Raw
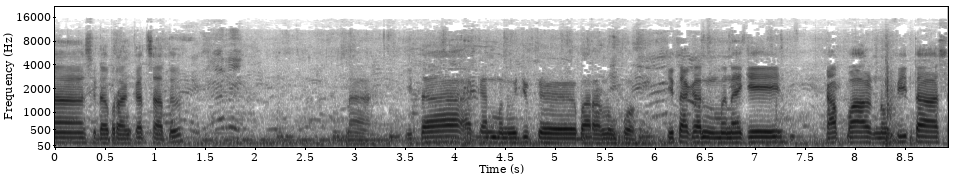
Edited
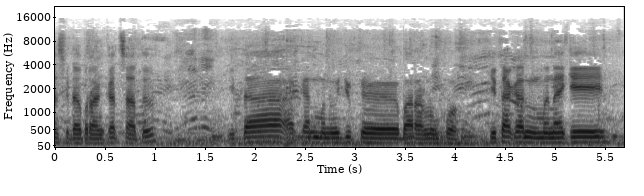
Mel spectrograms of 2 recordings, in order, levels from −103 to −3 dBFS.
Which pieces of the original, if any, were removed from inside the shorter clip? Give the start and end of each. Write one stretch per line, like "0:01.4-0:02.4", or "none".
0:01.8-0:03.3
